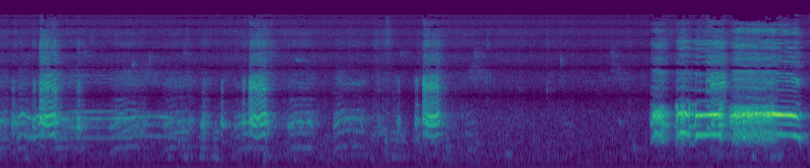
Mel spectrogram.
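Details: Singing hen giving long, wavering, harmonic drawn-out notes mixed with loud squawks and soft clucks, a quiet gap, then a strong sustained burst of crooning calls at the end.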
